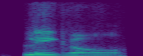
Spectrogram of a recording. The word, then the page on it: legal: British English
